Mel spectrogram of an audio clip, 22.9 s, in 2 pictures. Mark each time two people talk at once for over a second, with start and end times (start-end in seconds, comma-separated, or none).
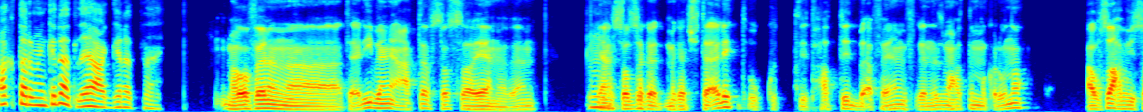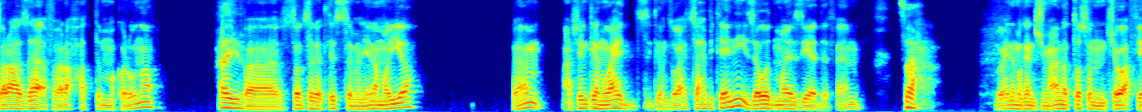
none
